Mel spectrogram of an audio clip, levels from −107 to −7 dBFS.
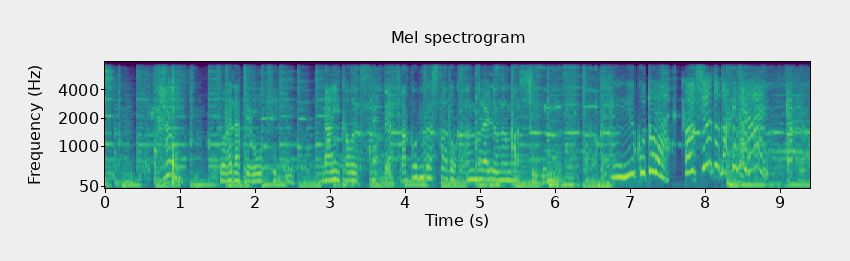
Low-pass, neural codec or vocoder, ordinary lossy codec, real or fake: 7.2 kHz; codec, 24 kHz, 0.9 kbps, WavTokenizer, medium music audio release; none; fake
